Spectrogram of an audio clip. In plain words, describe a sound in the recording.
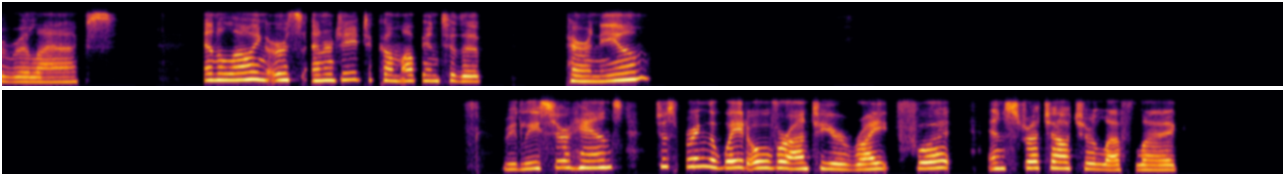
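A woman speaks calmly and slowly, close by.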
